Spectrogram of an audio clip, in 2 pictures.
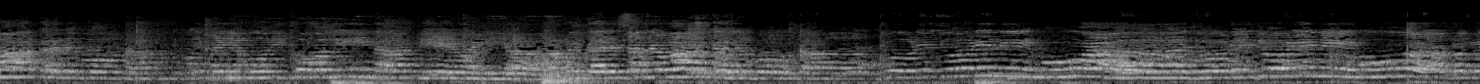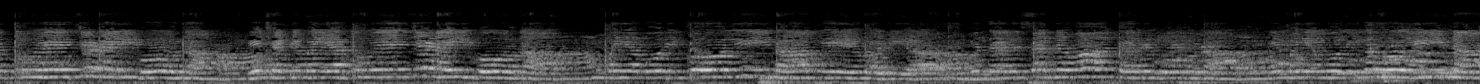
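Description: Several women singing a Chhath folk song together in unison, a slow wavering melody that runs on without pause.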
